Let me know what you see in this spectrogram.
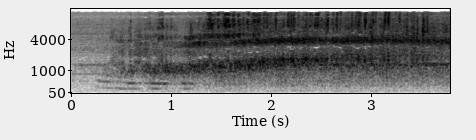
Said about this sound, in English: A hydrogeologist inside the station opens up a valve in the pipe and pours out some Borjomi into a cup.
